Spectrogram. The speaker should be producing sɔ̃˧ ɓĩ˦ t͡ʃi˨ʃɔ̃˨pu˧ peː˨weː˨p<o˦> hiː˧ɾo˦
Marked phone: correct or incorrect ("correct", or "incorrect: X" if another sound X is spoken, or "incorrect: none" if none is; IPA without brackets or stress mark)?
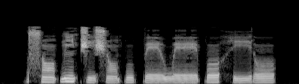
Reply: correct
